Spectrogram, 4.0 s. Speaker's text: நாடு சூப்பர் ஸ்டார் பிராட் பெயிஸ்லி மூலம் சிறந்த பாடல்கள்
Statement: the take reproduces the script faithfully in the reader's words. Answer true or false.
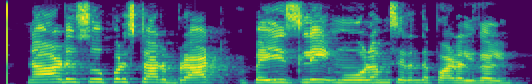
true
